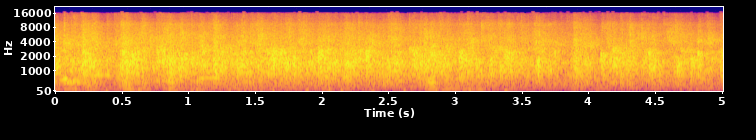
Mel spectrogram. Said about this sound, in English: round of applause for JD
